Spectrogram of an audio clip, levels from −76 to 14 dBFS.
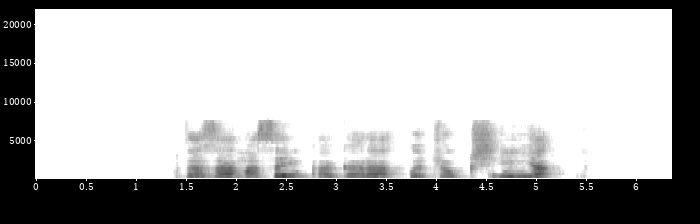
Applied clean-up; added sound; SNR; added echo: neural mask model DeepFilterNet 3.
